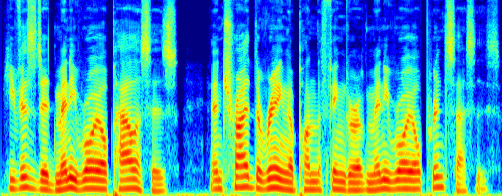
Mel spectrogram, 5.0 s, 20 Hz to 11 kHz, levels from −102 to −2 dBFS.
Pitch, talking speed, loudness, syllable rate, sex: 140 Hz, 190 wpm, -17 LUFS, 5.6 syllables/s, male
